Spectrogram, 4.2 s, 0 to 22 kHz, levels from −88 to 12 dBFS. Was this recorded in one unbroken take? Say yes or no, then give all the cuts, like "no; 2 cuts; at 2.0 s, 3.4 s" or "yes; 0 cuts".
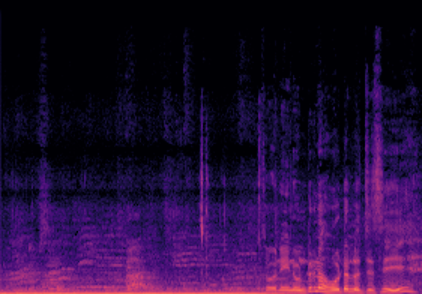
yes; 0 cuts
